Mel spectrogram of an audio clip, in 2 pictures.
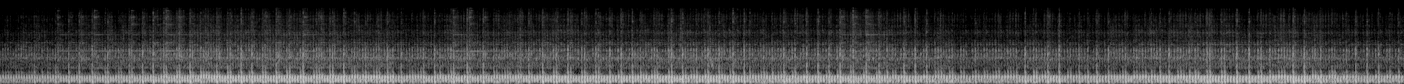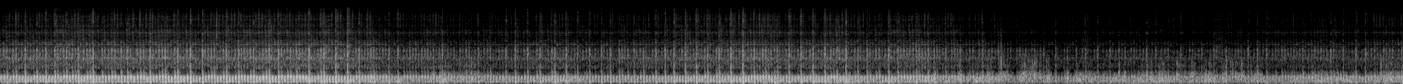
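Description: Chainsaw engine running at a steady, fairly high speed, with small rises and falls, easing slightly in the last third.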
